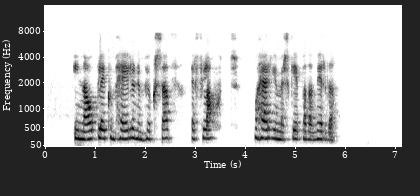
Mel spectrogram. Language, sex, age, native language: Icelandic, female, 40-49, Icelandic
